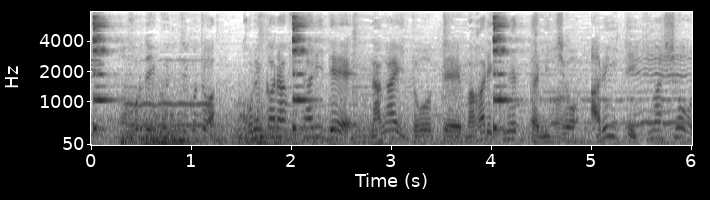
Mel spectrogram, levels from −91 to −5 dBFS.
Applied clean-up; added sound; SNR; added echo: none; Thunder + Cowbell; -1 dB; none.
